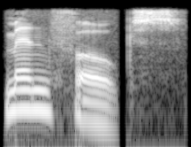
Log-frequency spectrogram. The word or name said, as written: menfolks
